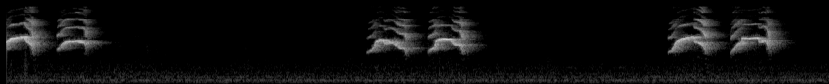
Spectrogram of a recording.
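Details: A male pet cockatiel gives loud, harsh rising screeches in pairs, each pair about three seconds apart, over a faint low hum.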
